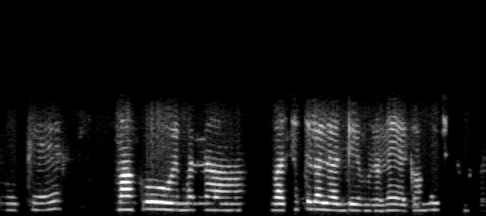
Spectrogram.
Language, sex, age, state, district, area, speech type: Telugu, female, 18-30, Andhra Pradesh, Bapatla, urban, conversation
